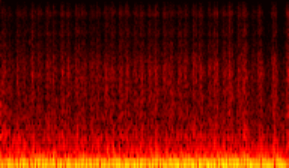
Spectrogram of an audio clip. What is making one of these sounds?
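Water splashes up beside a ship.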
